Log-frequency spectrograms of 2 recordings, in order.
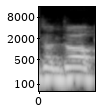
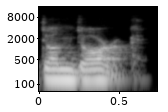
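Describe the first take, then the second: First: The second syllable is said as 'dalk'. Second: The second syllable is said as 'dork'. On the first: The speaker calls it right. "he can't say Dundalk" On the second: The speaker calls it wrong. "he has to say Dundork"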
